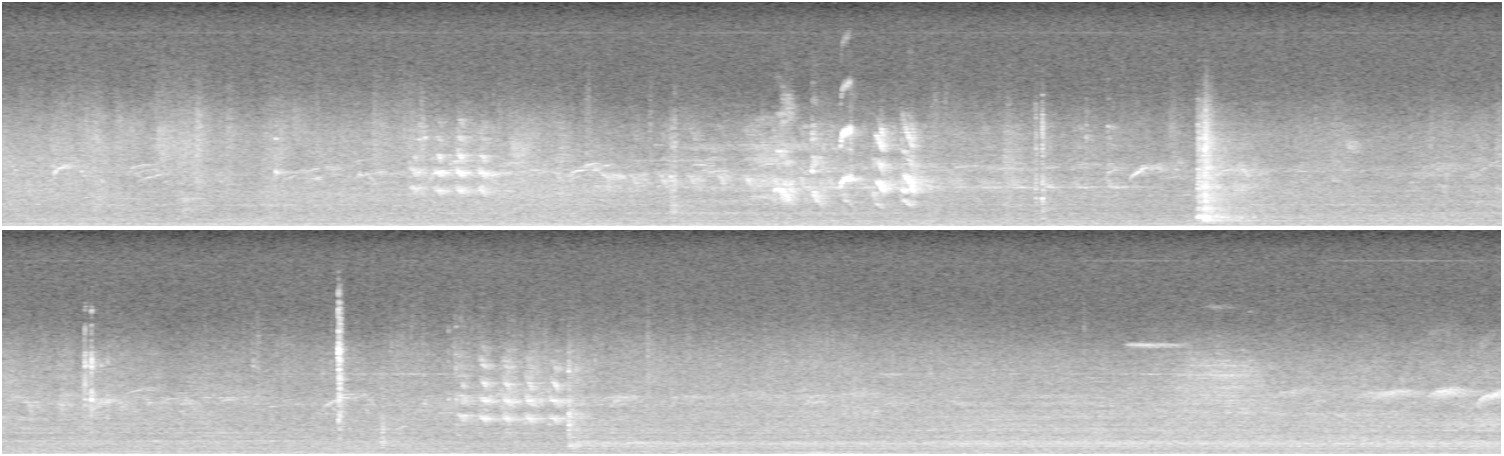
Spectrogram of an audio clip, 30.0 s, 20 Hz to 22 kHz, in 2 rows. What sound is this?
Soundscapes > Urban
Roma Rooftop EarlyMorning june2025 3
Early morning (6.30AM) on the rooftop of the Swiss Institute, Roma, june 2025. Many birds : seagulls, swifts and parrots. Movements of the crane in the nearby construction site. General rumble of the city, distant traffic. Sur le toit de l'Istituto Svizzero de Rome le matin (6h30), juin 2025. Une population d'oiseaux : mouettes, martinets, perruches. Les mouvements d'une grue, sur le site d'un chantier tout proche. Bruit de fond de la ville et trafic distant.
cityscape, parakeet, morning, field-recording, Italie, birds, swift, istituto-svizzero, italia, ambiance, construction, Roma, rooftop, seagull, crane, parrot, crows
